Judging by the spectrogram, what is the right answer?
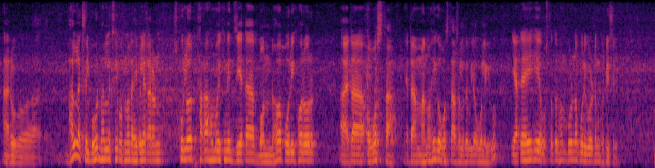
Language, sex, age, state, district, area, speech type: Assamese, male, 18-30, Assam, Nalbari, rural, spontaneous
